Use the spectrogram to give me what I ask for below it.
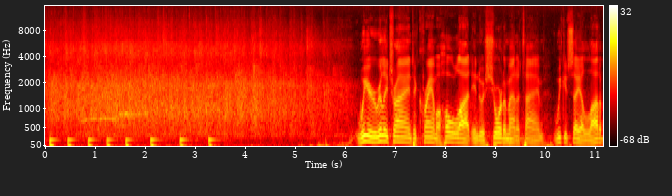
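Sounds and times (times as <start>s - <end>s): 
audience applause: 0.0s - 6.1s
speech: 6.3s - 11.1s.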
